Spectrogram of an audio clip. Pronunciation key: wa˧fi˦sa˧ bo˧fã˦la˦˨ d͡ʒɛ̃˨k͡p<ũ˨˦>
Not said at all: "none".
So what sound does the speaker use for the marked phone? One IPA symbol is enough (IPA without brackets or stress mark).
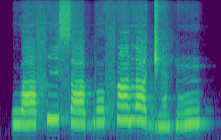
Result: ũ˨˦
